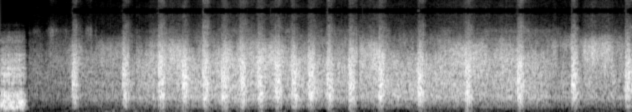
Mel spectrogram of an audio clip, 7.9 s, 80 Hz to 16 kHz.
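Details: Sperm whale (Physeter macrocephalus) clicks, sharp broadband knocks repeating about every half second over a steady high whine, recorded through the microphone of a 1964 American submarine.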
